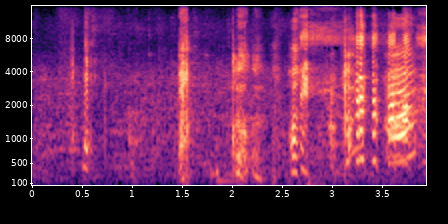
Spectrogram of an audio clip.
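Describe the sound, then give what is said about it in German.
Someone chokes on food, letting out a string of irregular, sputtering coughs and gasps, growing denser and more strained toward the end, with voiced, almost bleating sounds mixed in. “Jetzt hat er sich verschluckt, der Doofi.”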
